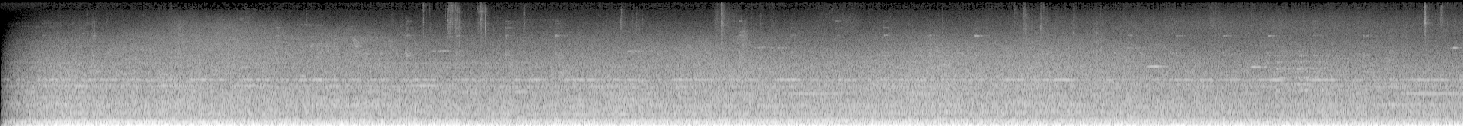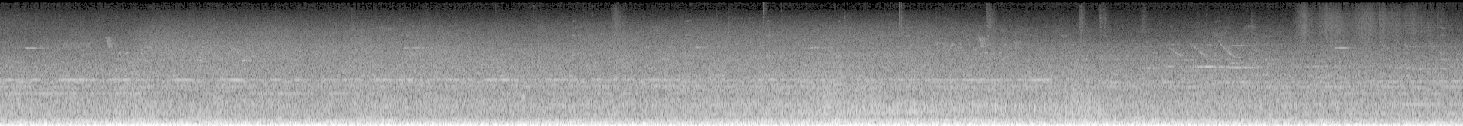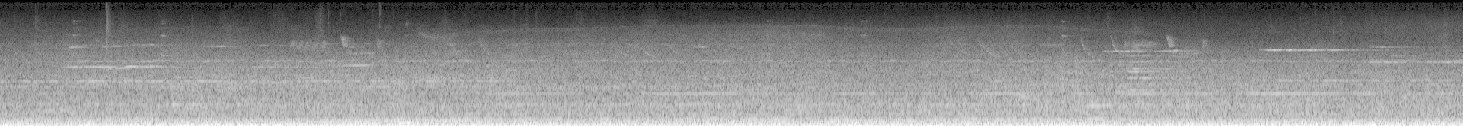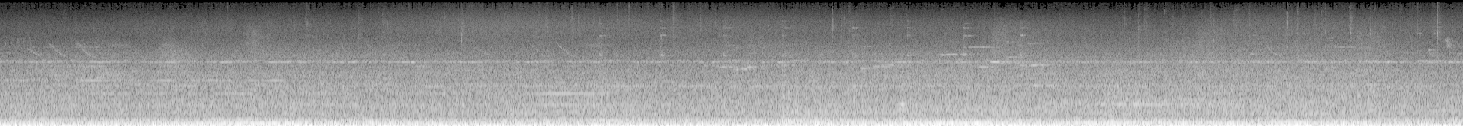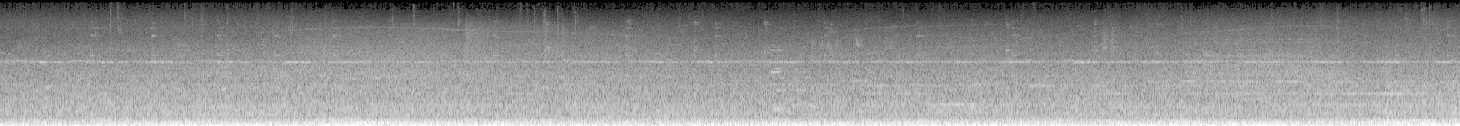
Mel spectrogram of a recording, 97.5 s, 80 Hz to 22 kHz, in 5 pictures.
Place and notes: Paseo 21 de Mayo, Valparaíso, Chile - harbour ambience from above
Valparaiso, near elevator at Artilleria, harbor ambience heard from above
(Sony PCM D50, DPA4060)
